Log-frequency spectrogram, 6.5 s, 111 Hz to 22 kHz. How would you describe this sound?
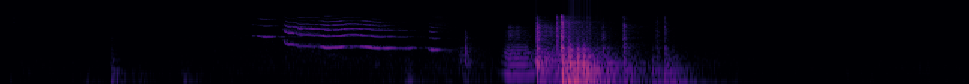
Soundscapes > Indoors
Creaking wooden door v08
Creaking wooden room door closes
